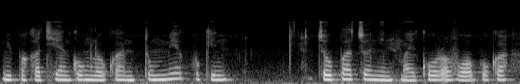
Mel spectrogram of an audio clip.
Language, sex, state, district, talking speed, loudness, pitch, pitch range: Mizo, female, Mizoram, Aizawl, 220 wpm, -16 LUFS, 210 Hz, 205-220 Hz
